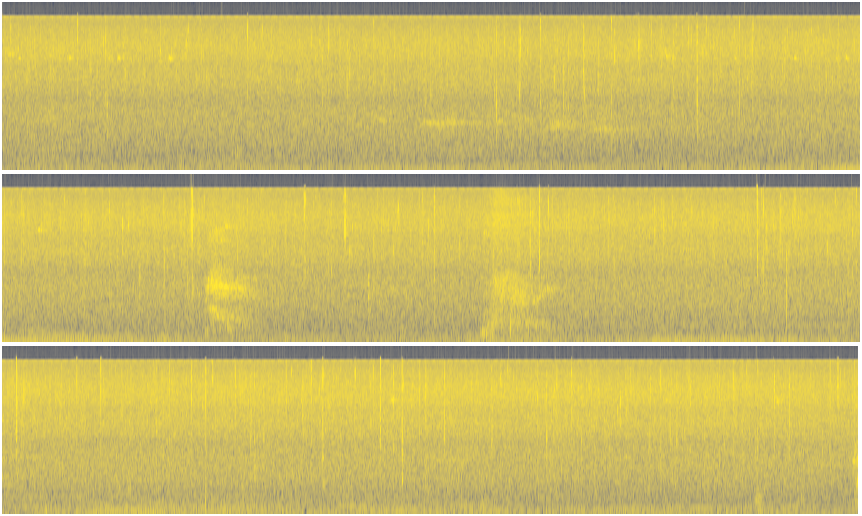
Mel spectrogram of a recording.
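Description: Steady rain falling on tree leaves. Twice, about eleven and thirteen and a half seconds in, a short vocal sound from the man drinking cuts through, and a low hum sits underneath for much of the middle.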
